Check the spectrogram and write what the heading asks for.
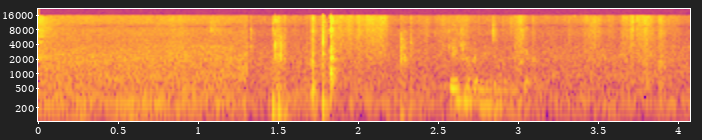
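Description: A couple of light clicks of a small measuring spoon tapping against a bowl as baking soda is spooned in, over quiet room tone.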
